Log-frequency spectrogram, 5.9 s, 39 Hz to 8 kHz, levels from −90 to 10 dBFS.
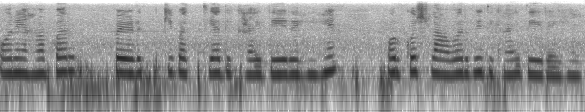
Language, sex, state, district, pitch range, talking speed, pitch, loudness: Hindi, female, Maharashtra, Chandrapur, 230-250 Hz, 175 wpm, 240 Hz, -18 LUFS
